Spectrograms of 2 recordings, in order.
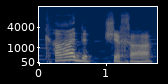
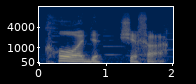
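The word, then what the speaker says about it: קָדְשְׁךָ: And therefore, this would not be kad shecha, but kod shecha.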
